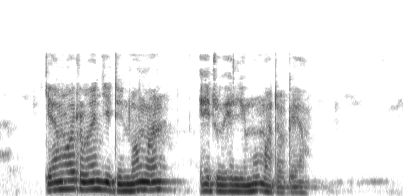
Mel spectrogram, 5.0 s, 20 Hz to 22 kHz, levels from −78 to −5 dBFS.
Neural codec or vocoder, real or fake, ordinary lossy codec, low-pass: codec, 16 kHz, 8 kbps, FreqCodec, smaller model; fake; MP3, 48 kbps; 7.2 kHz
